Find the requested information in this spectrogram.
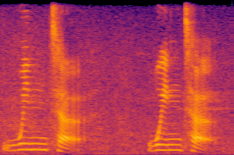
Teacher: we stress in the first syllable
